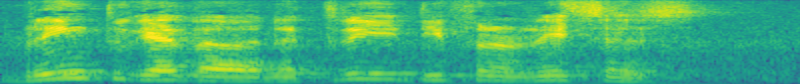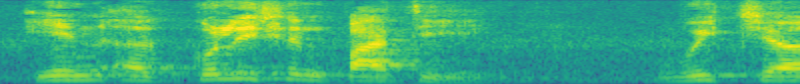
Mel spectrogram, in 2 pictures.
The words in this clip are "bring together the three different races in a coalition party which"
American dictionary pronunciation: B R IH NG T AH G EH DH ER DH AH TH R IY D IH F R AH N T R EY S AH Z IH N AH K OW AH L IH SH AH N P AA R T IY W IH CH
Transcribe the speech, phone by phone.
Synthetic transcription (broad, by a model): B R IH NG T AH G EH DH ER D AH T R IY D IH F R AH N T R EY S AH S IH N AH K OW L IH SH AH N P AA T IY W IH CH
